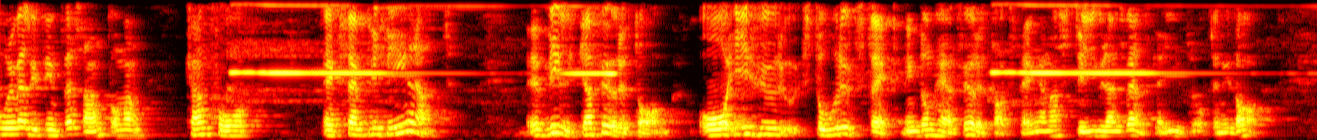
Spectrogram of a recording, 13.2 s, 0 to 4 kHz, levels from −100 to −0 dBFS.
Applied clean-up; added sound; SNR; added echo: classical method WPE with log-MMSE.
